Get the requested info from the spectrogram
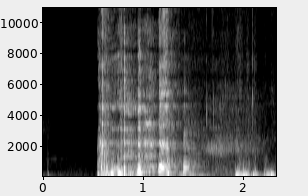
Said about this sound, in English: Sorry, guys. I'm still sick. Well, no, I'm not sick. I just have a cough.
